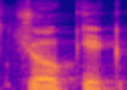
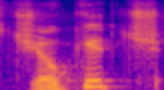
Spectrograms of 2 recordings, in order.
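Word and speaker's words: Jokić: I always want to say his name is Jokic, but it's Jokic, I think.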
